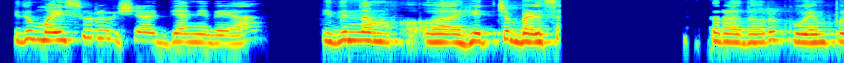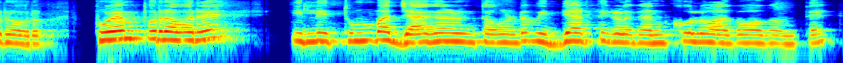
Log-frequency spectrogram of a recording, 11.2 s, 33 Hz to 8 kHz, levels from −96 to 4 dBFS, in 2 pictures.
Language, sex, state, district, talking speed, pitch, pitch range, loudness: Kannada, female, Karnataka, Mysore, 90 wpm, 220 Hz, 200-245 Hz, -18 LUFS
